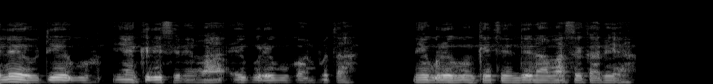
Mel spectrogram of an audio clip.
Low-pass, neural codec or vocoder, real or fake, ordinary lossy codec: none; codec, 16 kHz, 8 kbps, FreqCodec, larger model; fake; none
